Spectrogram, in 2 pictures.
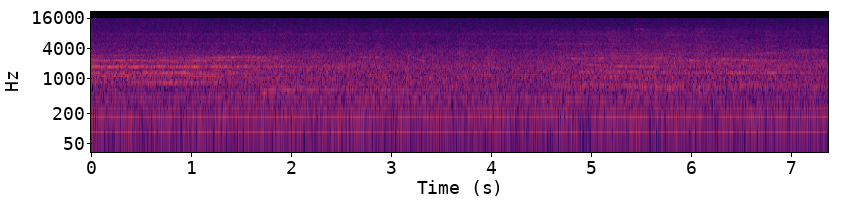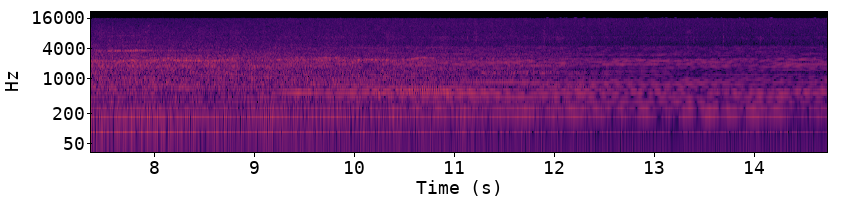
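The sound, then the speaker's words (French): Several boat horns in Marseille blare at 8 p.m. during lockdown in long, overlapping sustained tones, loud and continuous throughout, over a busy background of clattering and crowd noise. “Même les bateaux applaudissent.”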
